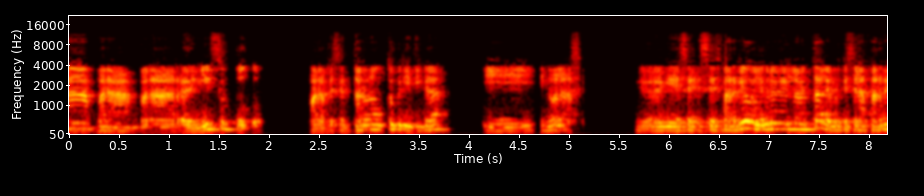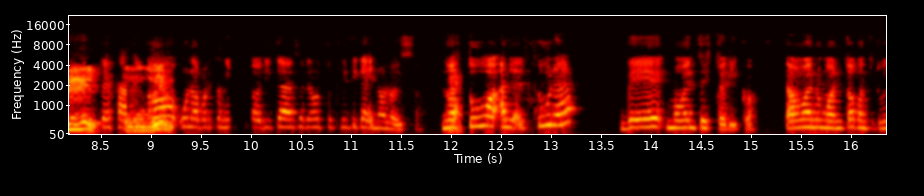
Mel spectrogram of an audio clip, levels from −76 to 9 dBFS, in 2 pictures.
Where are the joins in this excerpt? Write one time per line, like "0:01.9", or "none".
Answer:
0:11.8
